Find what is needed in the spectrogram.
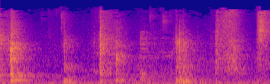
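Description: Shower squeegee wiping water off the tiled wall and glass in quick strokes, a short swish about twice a second.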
